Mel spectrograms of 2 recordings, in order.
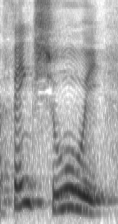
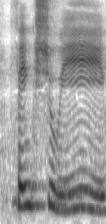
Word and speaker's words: Feng Shui: E muitos perguntam, né, como que é a pronúncia certa, Feng Shui, Feng Shui, Feng Shui, como você quiser.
